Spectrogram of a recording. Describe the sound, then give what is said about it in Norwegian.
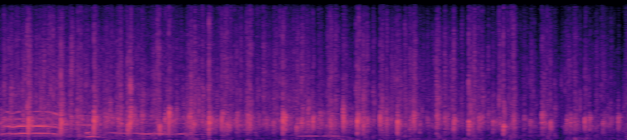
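An audience welcoming a guest bursts into sustained applause, many hands clapping densely and steadily, with a few brief whoops and cheers rising above the crowd. “Jeg pleier å si det når applausen dør ut uansett, så skynder jeg meg å si det, ja.”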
